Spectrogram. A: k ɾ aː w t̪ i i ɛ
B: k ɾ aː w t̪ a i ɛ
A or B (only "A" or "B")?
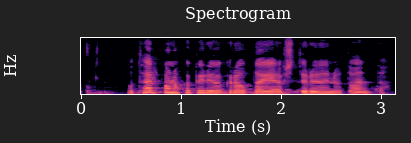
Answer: B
